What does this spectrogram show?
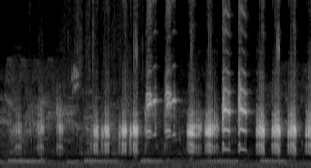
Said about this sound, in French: Au bord de l'eau, là où il y a des roseaux, on ne pourra pas manquer la rousserolle turdoïde. Son chant bruyant s'entend à près d'un kilomètre.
